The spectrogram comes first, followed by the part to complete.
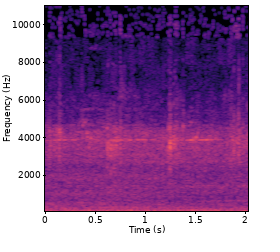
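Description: Outdoor ambience: a steady, high-pitched chorus of insects over a low background rumble.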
